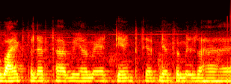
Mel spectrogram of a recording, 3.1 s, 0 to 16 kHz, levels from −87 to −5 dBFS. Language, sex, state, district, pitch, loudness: Hindi, female, Himachal Pradesh, Shimla, 140 Hz, -20 LUFS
